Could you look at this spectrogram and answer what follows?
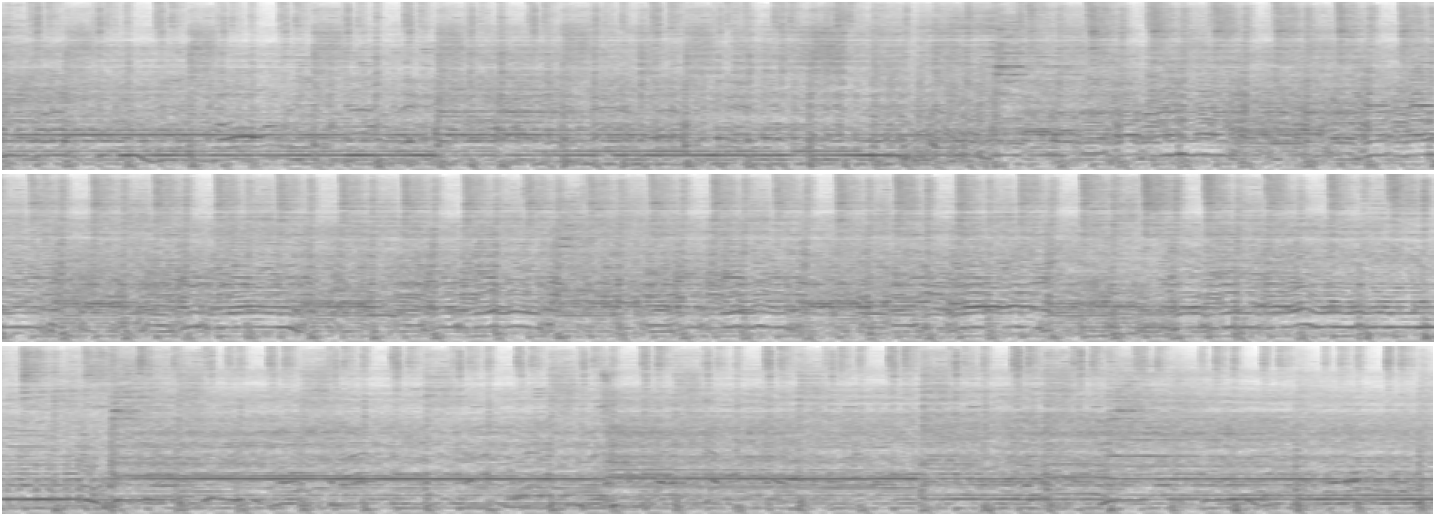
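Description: Live rock band playing loud, guitar-driven music, with long sustained guitar notes and chords ringing over a dense, steady backing.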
